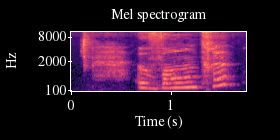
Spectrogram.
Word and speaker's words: ventre: Ventre, EN, followed by a consonant, is pronounced a nasal A, en. And final E is silent because it doesn't have an accent.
